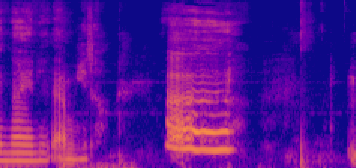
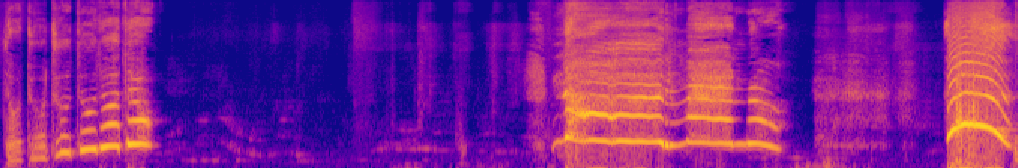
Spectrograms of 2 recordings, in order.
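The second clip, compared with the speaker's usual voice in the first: high, loud wailing scream; screaming dog; 11 dB louder than usual. Acted. Dog screams losing the jump, high and loud. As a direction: scream as you fall.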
